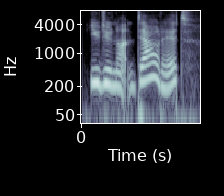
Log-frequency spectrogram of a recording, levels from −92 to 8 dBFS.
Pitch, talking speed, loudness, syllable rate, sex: 225 Hz, 250 wpm, -16 LUFS, 5.2 syllables/s, female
